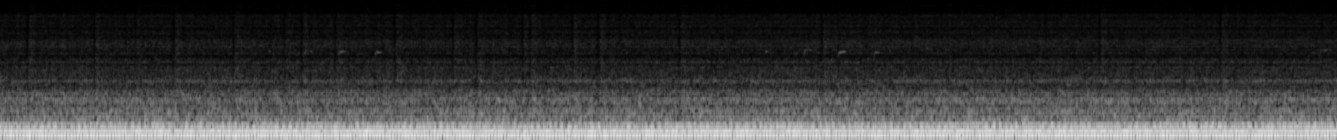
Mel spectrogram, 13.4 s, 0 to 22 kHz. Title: 4D56 Rough Idle & Excess Smoke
